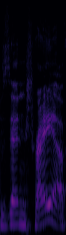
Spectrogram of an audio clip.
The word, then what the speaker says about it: Zentreya: Like my curse is that I have the silent E. You know, you can read Zentreya perfectly first try most of the time, but the E on the end confuses people with my name.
